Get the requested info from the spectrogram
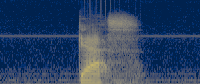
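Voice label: "gas", English syllable; kdeedu; klettres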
